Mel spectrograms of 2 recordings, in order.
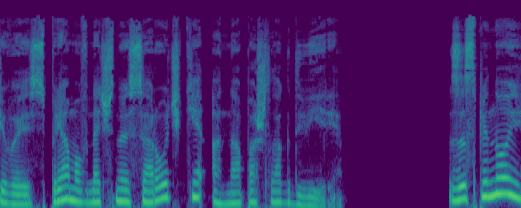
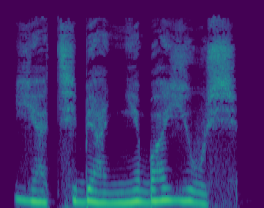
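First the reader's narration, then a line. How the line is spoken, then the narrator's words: Strained through pain. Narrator (Russian): процедила она через боль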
